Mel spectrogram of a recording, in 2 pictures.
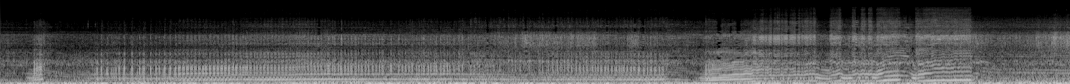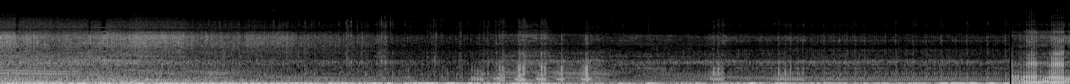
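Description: KTM 85 SX two-stroke dirt bike engine under way, its note held steady at first, then revving up and down several times through the middle, easing off later and picking up again at the end. A low wind rumble sits under it on the helmet-mounted camera's microphone.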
